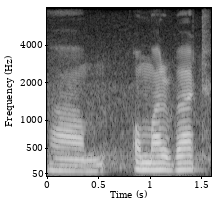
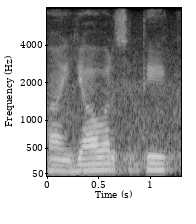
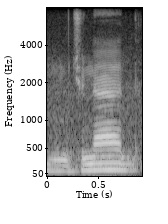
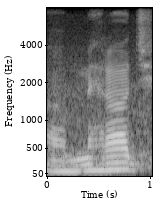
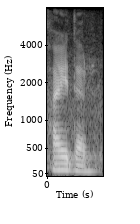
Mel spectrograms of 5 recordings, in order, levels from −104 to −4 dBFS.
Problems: constant background noise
